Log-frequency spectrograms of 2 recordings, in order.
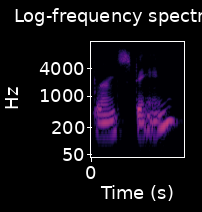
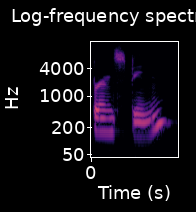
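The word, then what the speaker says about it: Berenstain: with me I'm like wouldn't my mom have pronounced it Bern stain not Bernstein why did why did I grow up thinking it was Bernstein mhm I specifically remember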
